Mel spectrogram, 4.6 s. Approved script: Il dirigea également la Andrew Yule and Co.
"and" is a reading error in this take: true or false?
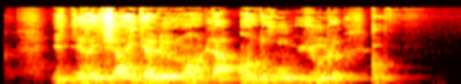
true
